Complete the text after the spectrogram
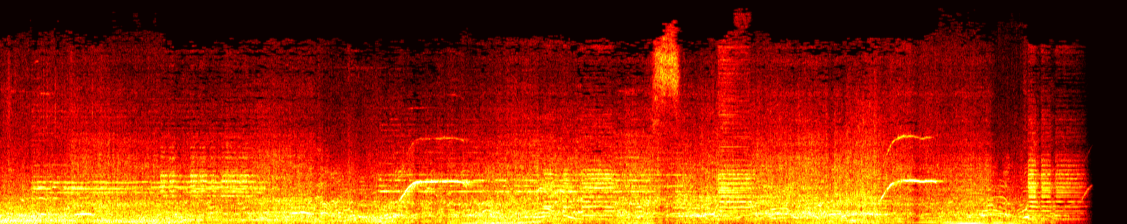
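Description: A crowd of men talk and shout loudly nearby.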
